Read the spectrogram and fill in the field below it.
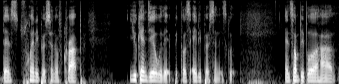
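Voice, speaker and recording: A man with a foreign accent talks through his ideas in a loose, reflective monologue and laughs often as he goes. His voice is smooth and resonant, and the recording is close and dry, with no room sound around it. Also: medium pitch, dry recording. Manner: laughs often while talking; speaks with a non-native accent. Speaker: podcast host.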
